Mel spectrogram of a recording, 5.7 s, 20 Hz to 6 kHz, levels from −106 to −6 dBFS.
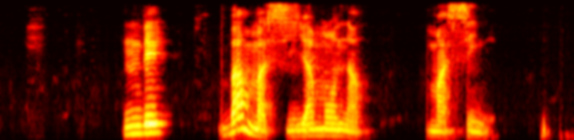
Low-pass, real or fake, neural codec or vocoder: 5.4 kHz; fake; codec, 16 kHz in and 24 kHz out, 2.2 kbps, FireRedTTS-2 codec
